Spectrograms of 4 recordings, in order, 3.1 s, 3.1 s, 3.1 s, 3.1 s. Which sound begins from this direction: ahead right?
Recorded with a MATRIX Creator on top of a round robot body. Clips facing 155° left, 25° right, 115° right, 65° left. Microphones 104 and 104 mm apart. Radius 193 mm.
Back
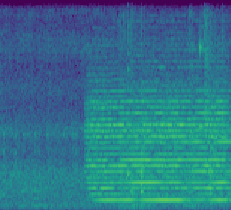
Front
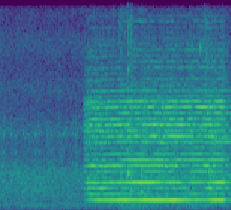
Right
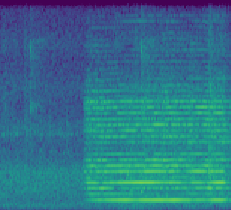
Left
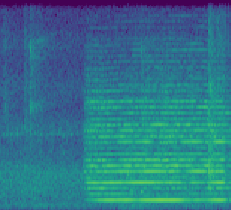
A violin, at 1.1 s.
